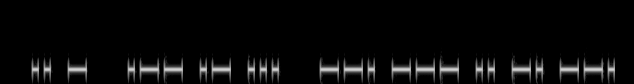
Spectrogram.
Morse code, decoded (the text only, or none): IT WAS GOING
